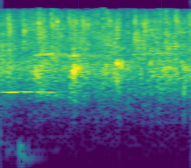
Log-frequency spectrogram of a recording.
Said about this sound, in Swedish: Fantastiskt, grym en stor applåd. Tack så mycket.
